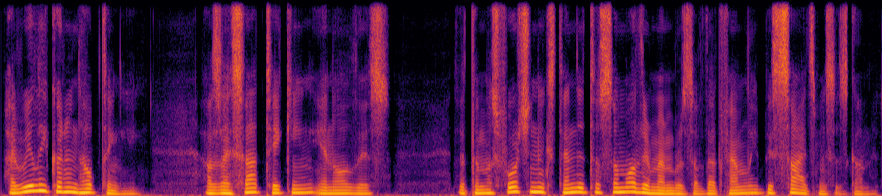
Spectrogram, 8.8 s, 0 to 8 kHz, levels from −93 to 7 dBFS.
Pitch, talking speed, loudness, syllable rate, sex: 140 Hz, 175 wpm, -16 LUFS, 5.7 syllables/s, male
